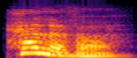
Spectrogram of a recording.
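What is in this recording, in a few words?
"helluva", British English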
